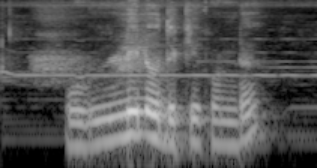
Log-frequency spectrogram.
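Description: A man's voice, drawn out with pitch rising then falling, over a faint held background-music note.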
